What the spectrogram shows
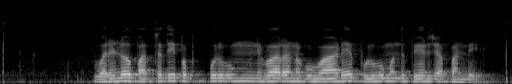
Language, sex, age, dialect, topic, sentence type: Telugu, male, 18-24, Utterandhra, agriculture, question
